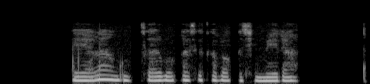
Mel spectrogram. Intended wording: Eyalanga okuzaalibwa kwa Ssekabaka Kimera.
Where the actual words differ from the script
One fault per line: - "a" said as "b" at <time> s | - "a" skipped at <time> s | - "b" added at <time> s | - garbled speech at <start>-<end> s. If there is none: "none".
none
